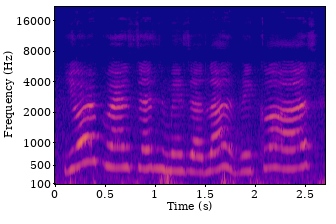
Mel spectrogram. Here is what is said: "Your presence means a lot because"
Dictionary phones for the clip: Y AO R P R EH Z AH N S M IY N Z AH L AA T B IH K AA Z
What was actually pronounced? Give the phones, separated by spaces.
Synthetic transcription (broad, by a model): Y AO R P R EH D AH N M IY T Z AH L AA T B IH K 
